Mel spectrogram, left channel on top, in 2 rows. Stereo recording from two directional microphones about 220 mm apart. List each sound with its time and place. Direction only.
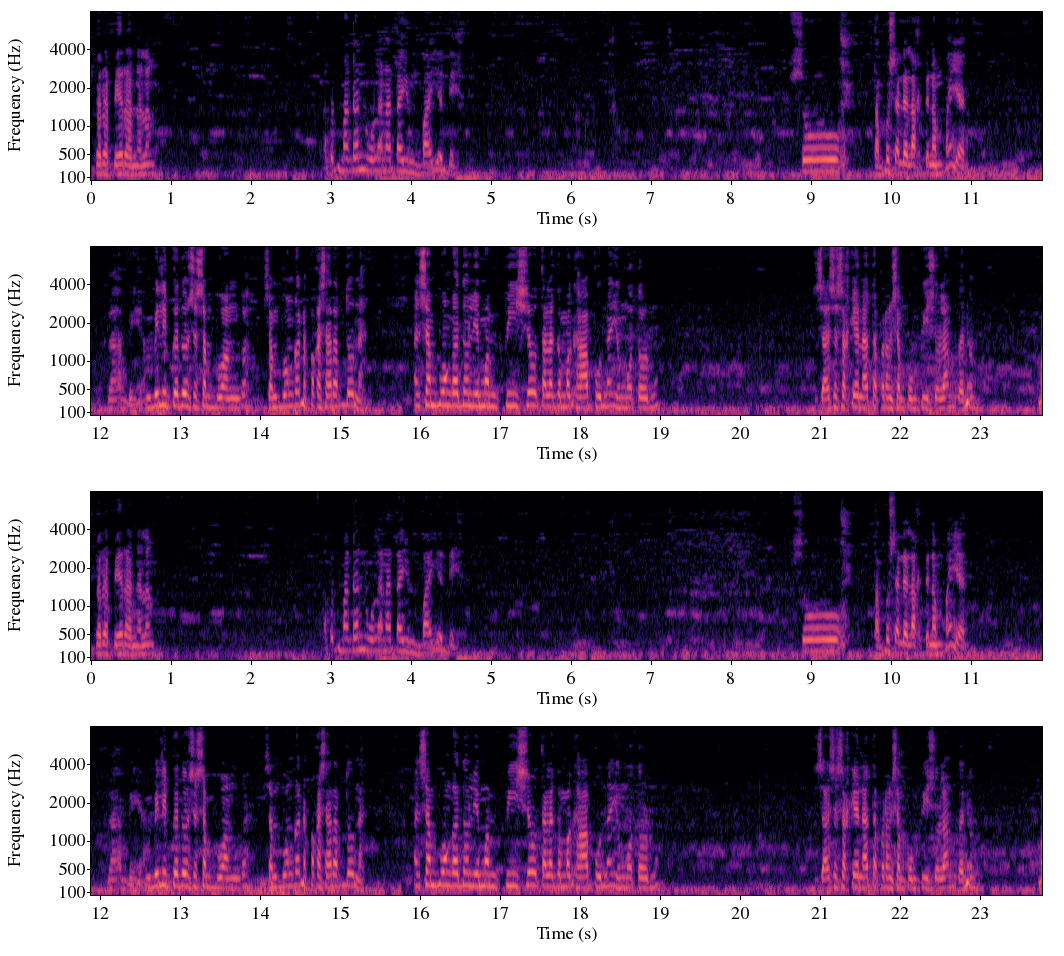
0.0 s a man's voice: 5° left (ahead or behind)
3.1 s speech: 5° left (ahead or behind)
8.7 s speech: 15° left (ahead or behind)
12.6 s a man's voice: 5° left (ahead or behind)
13.5 s speech: 15° left (ahead or behind)
20.9 s speech: 10° left (ahead or behind)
